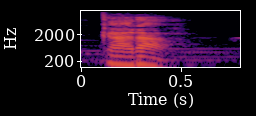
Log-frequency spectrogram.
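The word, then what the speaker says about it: קרא: hace referencia de una palabra también hebrea que se pronuncia cara, y que tiene y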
